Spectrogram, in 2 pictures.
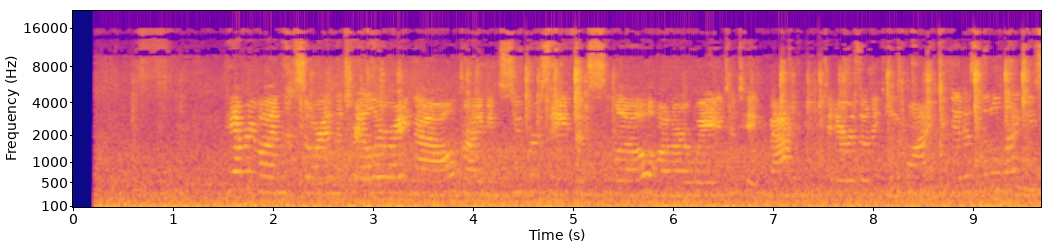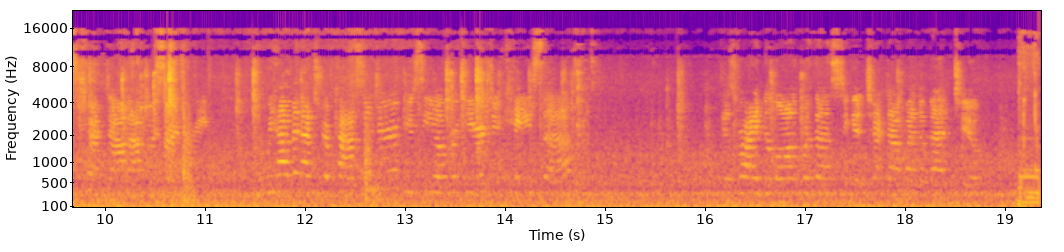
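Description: Indistinct voices talking over a steady low rumble of a running vehicle.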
